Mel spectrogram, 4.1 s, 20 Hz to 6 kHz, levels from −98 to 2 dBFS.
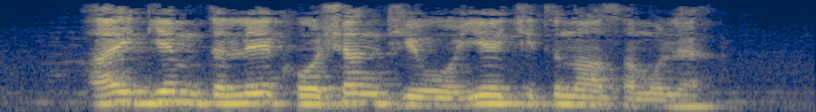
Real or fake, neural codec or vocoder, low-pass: real; none; 5.4 kHz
